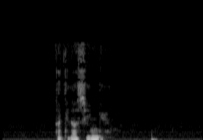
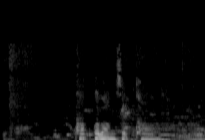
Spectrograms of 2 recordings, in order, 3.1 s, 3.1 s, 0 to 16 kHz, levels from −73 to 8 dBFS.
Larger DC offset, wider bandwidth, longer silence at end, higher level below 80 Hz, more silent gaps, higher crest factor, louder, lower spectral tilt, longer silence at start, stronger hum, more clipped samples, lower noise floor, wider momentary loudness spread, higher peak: neither; about the same, 11.5 kHz vs 11.5 kHz; first, 0.7 s vs 0 s; first, -54 dBFS vs -60 dBFS; neither; about the same, 18 dB vs 18 dB; first, -23 LUFS vs -30 LUFS; about the same, -6 dB/octave vs -6.5 dB/octave; first, 0.85 s vs 0.05 s; neither; neither; about the same, -58 dBFS vs -56 dBFS; about the same, 24 LU vs 25 LU; first, -8 dBFS vs -12 dBFS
